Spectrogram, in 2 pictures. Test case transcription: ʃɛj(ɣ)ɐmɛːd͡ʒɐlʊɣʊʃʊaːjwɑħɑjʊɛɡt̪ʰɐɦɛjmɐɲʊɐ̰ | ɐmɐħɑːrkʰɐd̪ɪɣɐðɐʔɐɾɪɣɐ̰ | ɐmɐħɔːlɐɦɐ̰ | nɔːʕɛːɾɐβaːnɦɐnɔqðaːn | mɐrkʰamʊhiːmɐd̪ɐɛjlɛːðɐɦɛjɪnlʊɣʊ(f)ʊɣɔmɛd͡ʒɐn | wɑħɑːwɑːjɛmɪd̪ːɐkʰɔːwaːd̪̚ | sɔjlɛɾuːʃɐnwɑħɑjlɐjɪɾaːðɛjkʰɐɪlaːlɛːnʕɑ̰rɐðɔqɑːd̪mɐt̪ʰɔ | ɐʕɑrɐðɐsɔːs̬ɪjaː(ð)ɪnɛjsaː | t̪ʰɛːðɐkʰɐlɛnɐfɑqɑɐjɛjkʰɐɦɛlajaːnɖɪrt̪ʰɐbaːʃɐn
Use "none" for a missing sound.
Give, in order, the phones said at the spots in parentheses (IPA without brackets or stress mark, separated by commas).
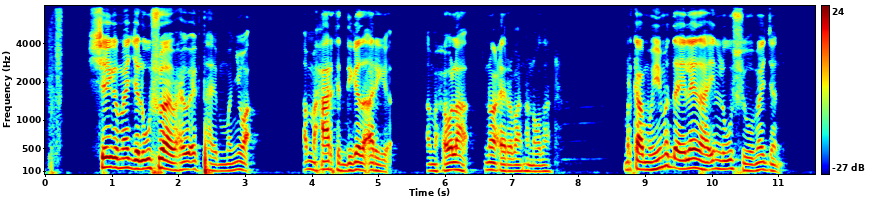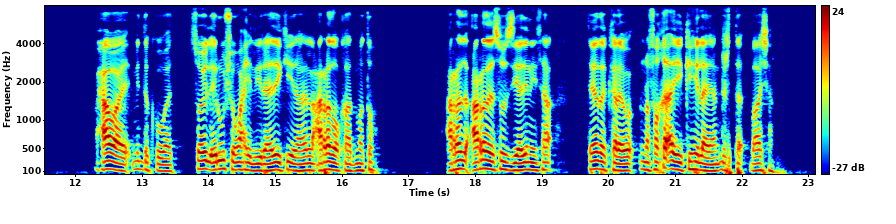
ɣ, ʃ, ð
